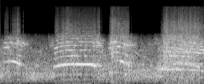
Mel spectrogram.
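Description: A group of people shouting loudly in drawn-out calls, several in quick succession.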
